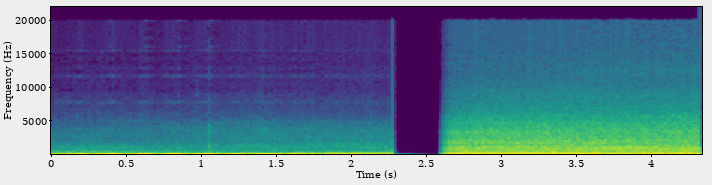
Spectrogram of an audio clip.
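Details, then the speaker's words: 2005 Lexus LS430 V8, about 365,000 miles, idling with engine bay open: low smooth rumble, no squeal or chirp from belt or pulleys; suspected pulley bearing noise not present, belt and pulleys fine. "yeah I was wrong definitely no noise here looks like probably the cover was just uh old and the pulley might be new so there's no there's no noise there's no squeaking it looks like we're we're good here"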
